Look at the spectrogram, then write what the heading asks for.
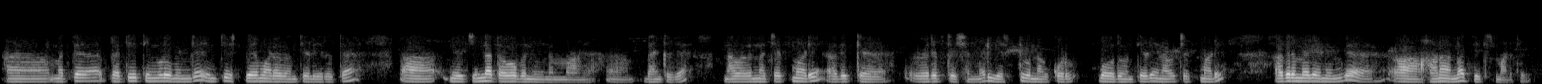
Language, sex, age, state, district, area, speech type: Kannada, male, 18-30, Karnataka, Tumkur, urban, conversation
